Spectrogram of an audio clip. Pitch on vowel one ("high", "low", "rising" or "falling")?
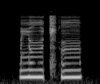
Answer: high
